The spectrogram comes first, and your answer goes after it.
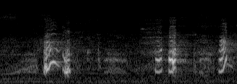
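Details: A male Staffordshire Bull Terrier in a park in Congleton in summer 2016 gives short, high, whiny barks, impatient to chase squirrels up a tree.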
